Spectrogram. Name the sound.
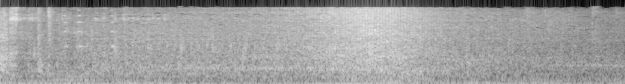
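car driving and stopping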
